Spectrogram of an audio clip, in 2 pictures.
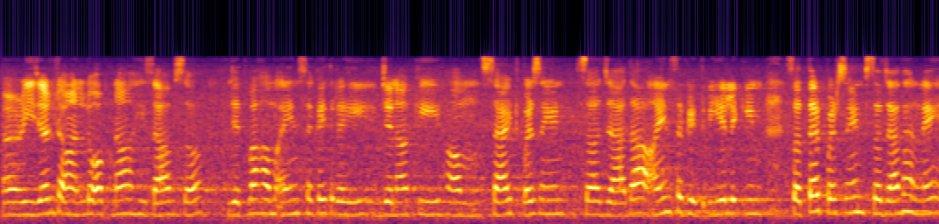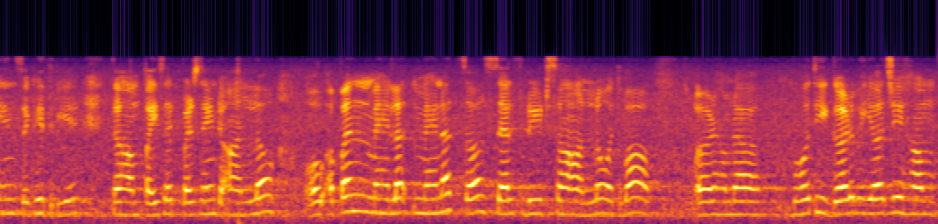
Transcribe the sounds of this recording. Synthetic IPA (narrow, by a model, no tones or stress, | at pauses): ɾid͡ʒəlʈanloəpnaɦisaːbsə̃ | d͡ʒet̪baɦəma̰ɪnsəkɛt̪ɾəɦid͡ʒenakiɦəmsaɪʈpəɾsẽɳʈsə̃d͡ʒjad̪aaɪnsəkɛt̪ɾielekin | sət̪ːəɾpəɾsẽɳʈsə̃d͡ʒjad̪anəjansəkɛt̪ɾie | t̪ɔɦəmpə̃ɪsəʈ̚pəɾsẽɳʈanlo | ɔʔə̰pənmɛɦlət̪mɛɦnət̪sə̃selpʰɾiʈsə̃anloət̪ʰba | ɔːɾɦəmɾa | bəɦut̪ɦiɡəɽbʱijəd͡ʒeɦəm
